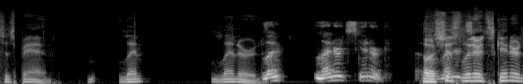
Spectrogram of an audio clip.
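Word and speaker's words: Lynyrd Skynyrd: working together in the band how do you pronounce his band lint Leonard Leonard Leonard Skynyrd like Leonard Steen Leonard skinhead okay skin hide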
